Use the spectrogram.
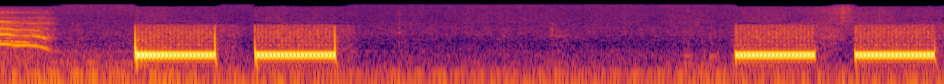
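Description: A phone line rings through to a hotline: four loud, steady electronic ring tones in two pairs, each pair close together, separated by a long quiet gap.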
